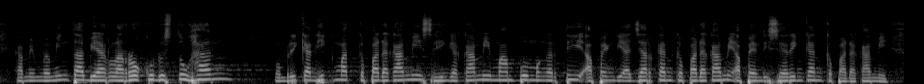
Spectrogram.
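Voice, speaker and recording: A man with a high pitch speaks at a very fast pace in fairly even intonation, with hardly any pauses. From Indonesia. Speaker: event emcee. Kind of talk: church event hosting. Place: church. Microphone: handheld.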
